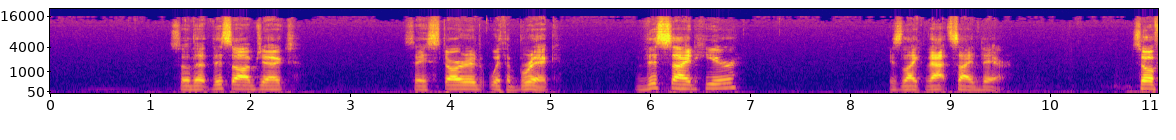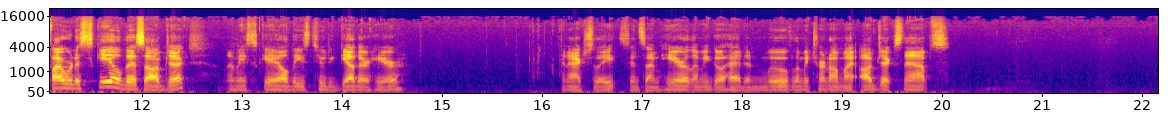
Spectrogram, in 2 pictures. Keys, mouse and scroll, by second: 1.0 click, 1.8 click, 4.4 click, 7.3 right click, 7.6 middle click, 8.0 middle click, 10.3 scroll, 12.3 s, 13.1 Escape, 14.3 shift+click, 15.6-16.6 typing, 19.3-21.0 typing, 19.5 click, 20.7 click.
